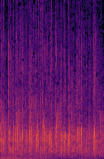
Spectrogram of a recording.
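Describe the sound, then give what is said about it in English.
Brief applause after a correct answer in a football trivia quiz. Quick, dense clapping from a group of people holds steady for about two seconds. “A round of applause.”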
